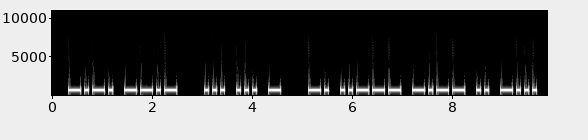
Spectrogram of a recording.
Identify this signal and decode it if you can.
Morse code, heard as a keyed tone, about 16 wpm, 700 Hz. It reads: CQ SST N2YIB
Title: K1USN SST QSO Practice - 15wpm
